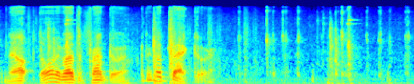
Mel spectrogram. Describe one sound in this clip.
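A wooden door opens with a click.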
